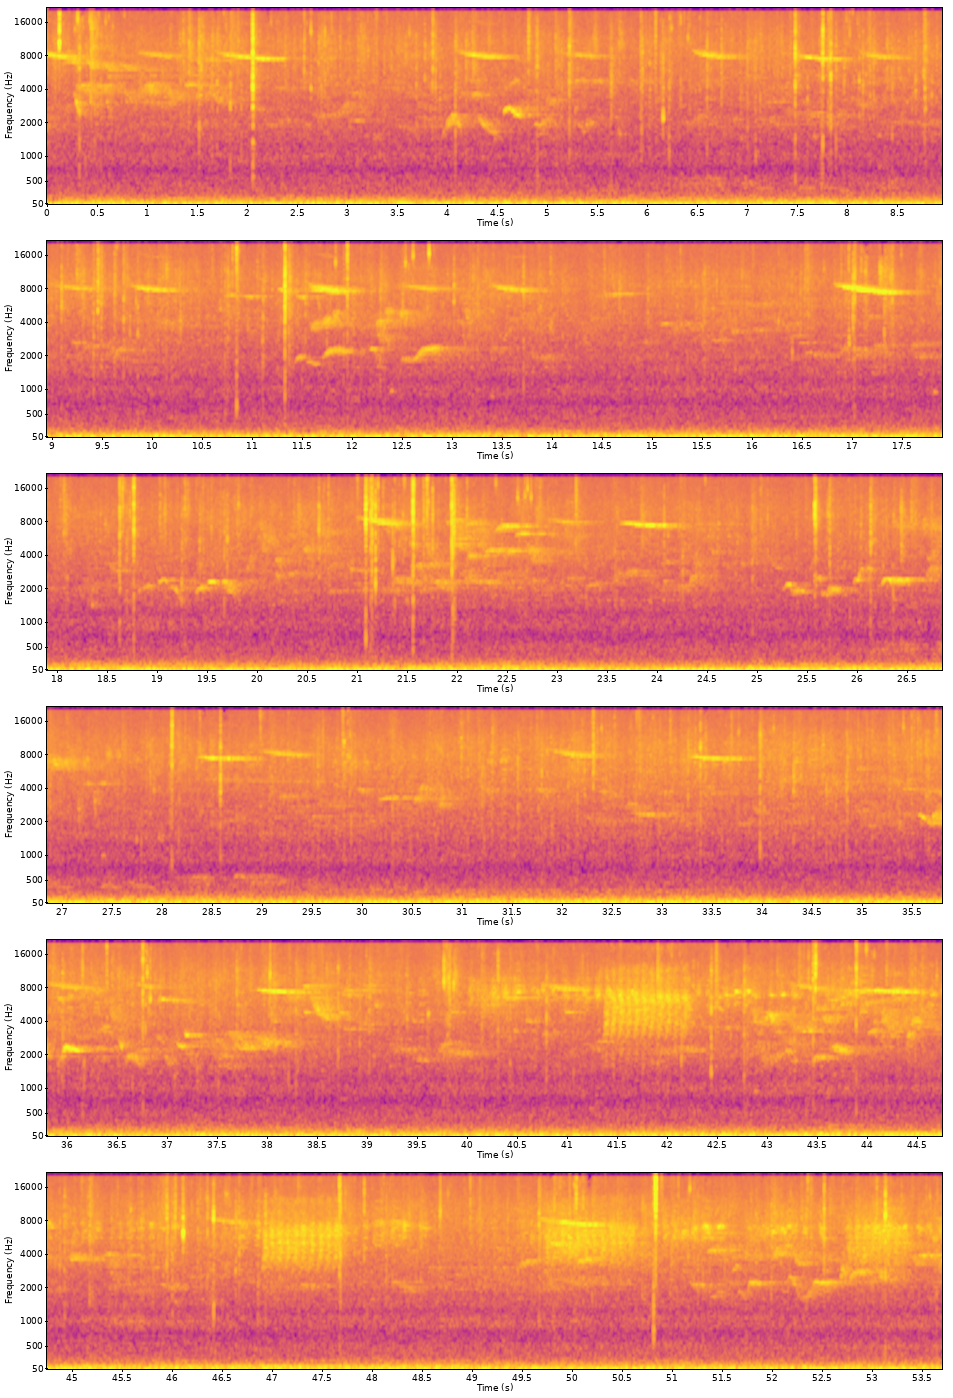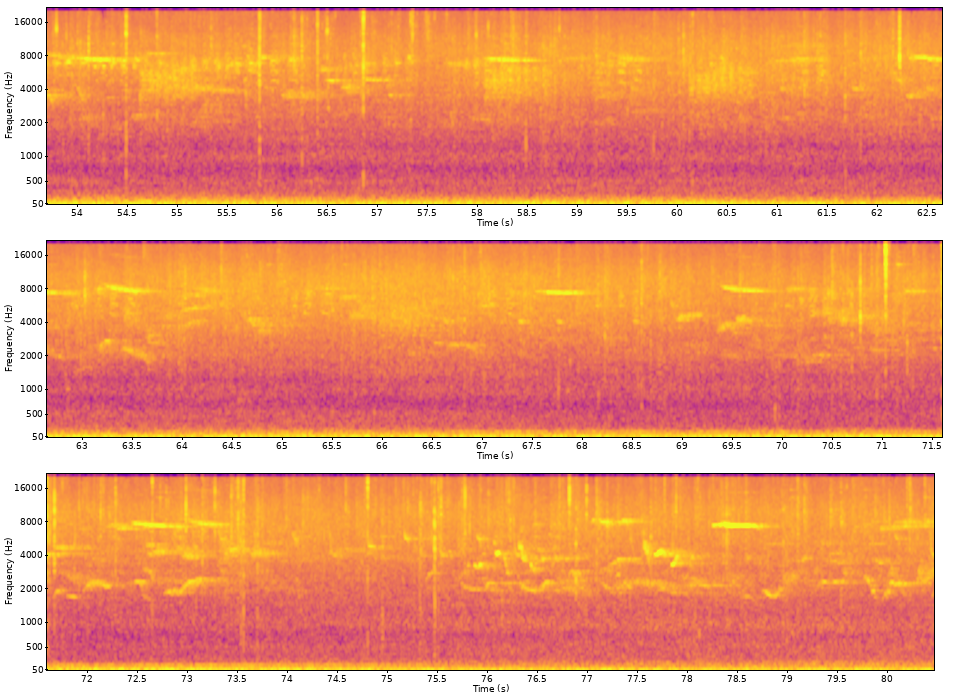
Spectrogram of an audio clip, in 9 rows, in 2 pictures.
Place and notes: {"title": "Śląski Park Kultury, Chorzów - park ambience /w light rain", "date": "2019-05-22 17:45:00", "description": "ambience at the edge of Śląski Park Kultury, Silesian Park, between Chorzów, Katowice and Siemianowice, distant traffic drone, light rain, very light flow of a little water stream\n(Sony PCM D50, DPA4060)", "latitude": "50.30", "longitude": "18.99", "altitude": "298", "timezone": "Europe/Warsaw"}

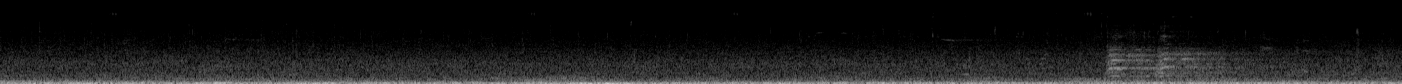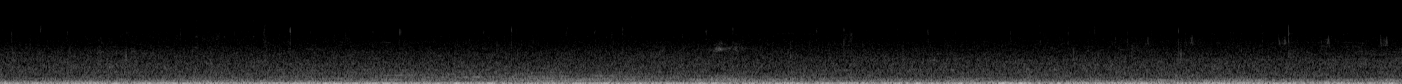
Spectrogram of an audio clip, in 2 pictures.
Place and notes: {"title": "Mestni park, Maribor, Slovenia - echos and tramblings", "date": "2012-09-23 17:15:00", "description": "dog and doggy and their echos, aspen, sounds of young autumn", "latitude": "46.57", "longitude": "15.65", "altitude": "312", "timezone": "Europe/Ljubljana"}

